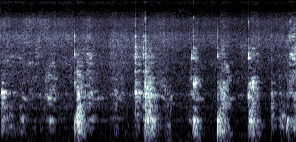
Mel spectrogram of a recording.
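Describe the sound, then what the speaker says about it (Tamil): Diced potato and tomato sautéing in a pan for an egg gravy, with a steady sizzle broken by several distinct scraping strokes of a spatula stirring the mix, close and fairly quiet. "இது கொஞ்ச நேரம் வதங்கட்டும்."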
